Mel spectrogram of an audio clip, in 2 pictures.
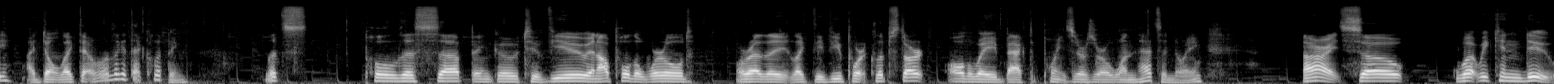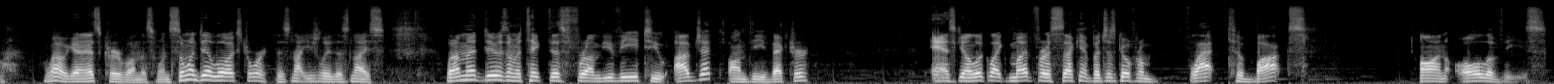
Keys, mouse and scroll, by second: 0.1 middle click, 0.8-1.9 scroll up 4, 3.3 n, 7.4-9.9 drag, 11.4 n, 11.9 scroll down 1, 13.1 click, 13.7 middle click, 14.2 scroll down 1, 14.4-15.4 scroll up 5, 15.2 middle click, 16.1 middle click, 16.8-19.7 middle drag, 20.3 scroll up 2, 21.5 click, 23.1 middle click, 24.3 middle click, 26.3-27.4 drag, 27.8 middle click, 29.1-30.6 drag.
